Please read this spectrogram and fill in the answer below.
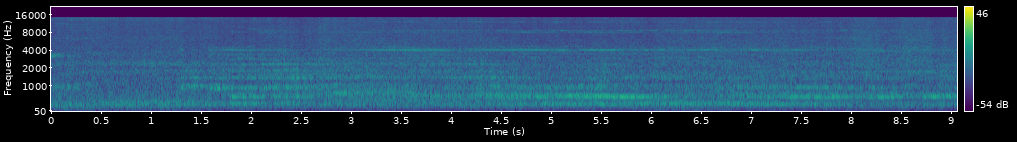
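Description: Bandsaw running and cutting lengthwise through a maple propeller blank, trimming it along the traced pattern. The steady noise of the saw takes on a held, singing tone about a second in, as the blade bites into the wood, and stays steady from then on.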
